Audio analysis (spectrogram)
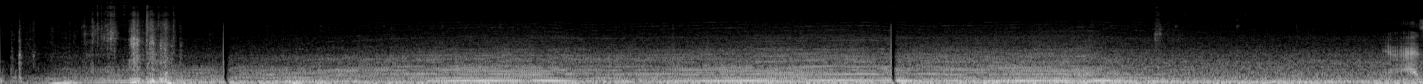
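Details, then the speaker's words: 2018 Subaru Forester Limited, 2.5L 170-hp 4-cylinder with CVT, hot after a long day of driving, accelerating hard from a stop: a steady low hum under the pull is ordinary CVT whine when heated up, not a fault. "You can also hear a whine from the CVT. Now, I I've driven a lot today. That is completely normal. That is just what the CVT sounds like when they get heated up."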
